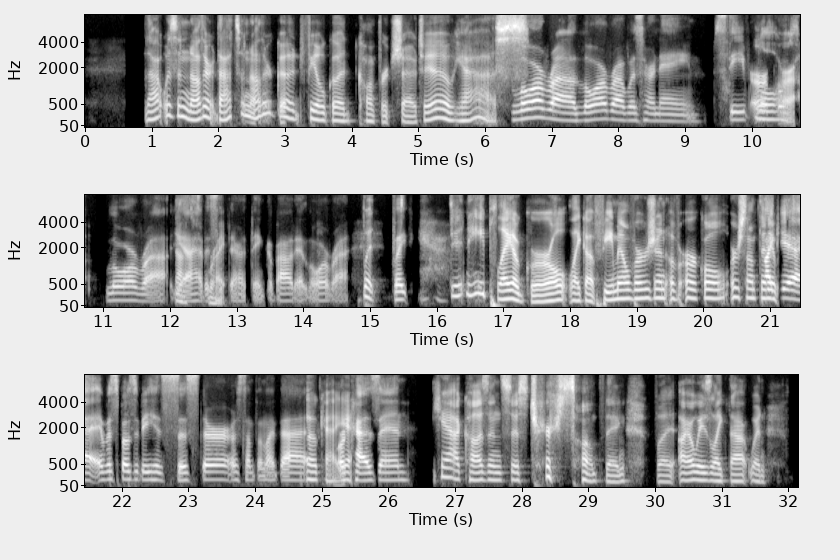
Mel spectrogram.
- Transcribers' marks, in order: drawn out: "yes"; other background noise; laughing while speaking: "sister"
- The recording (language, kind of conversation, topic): English, unstructured, Which cozy, feel-good TV shows do you rewatch on rainy weekends, and why do they comfort you?
- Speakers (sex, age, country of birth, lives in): female, 45-49, United States, United States; female, 50-54, United States, United States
